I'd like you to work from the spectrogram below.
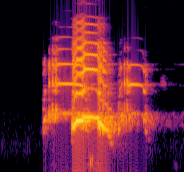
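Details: Common (Eurasian) crane, Grus grus, recorded at Hunneberget, gives one loud, rolling trumpet lasting about one and a half seconds, rich and piercing, rising to a peak midway before tailing off.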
